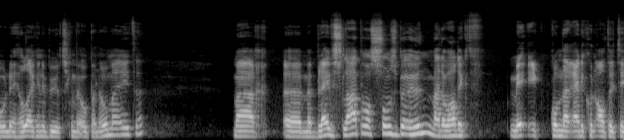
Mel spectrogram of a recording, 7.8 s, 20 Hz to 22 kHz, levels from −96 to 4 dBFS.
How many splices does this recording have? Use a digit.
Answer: 0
